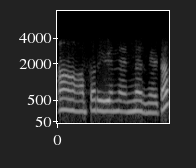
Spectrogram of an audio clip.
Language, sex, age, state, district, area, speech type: Malayalam, female, 30-45, Kerala, Idukki, rural, conversation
